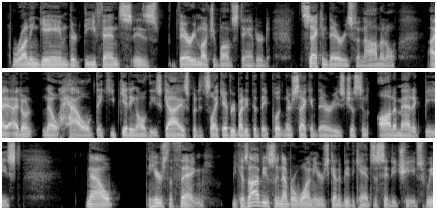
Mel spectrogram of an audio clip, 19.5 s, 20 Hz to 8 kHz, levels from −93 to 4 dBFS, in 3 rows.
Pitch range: 80-105 Hz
